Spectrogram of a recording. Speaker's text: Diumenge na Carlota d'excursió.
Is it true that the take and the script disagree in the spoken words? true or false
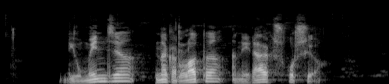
true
